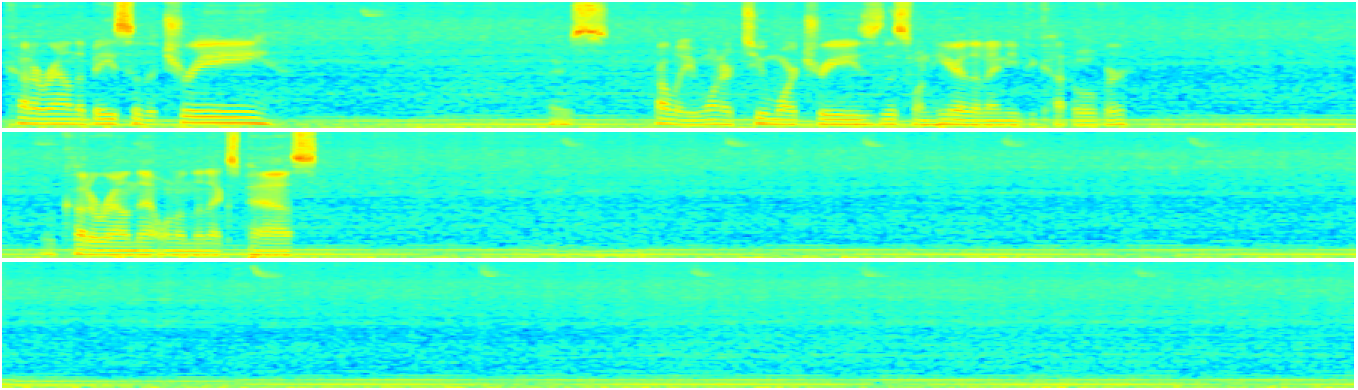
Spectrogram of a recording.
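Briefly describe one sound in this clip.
A riding lawn mower engine hums steadily.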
